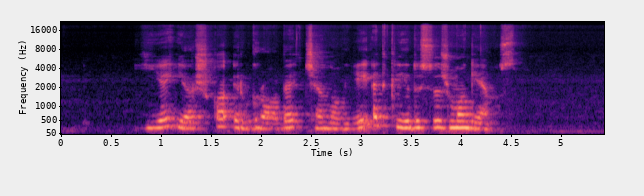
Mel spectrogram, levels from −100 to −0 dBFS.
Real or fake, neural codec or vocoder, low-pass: fake; vocoder, 44.1 kHz, 128 mel bands every 256 samples, BigVGAN v2; 19.8 kHz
